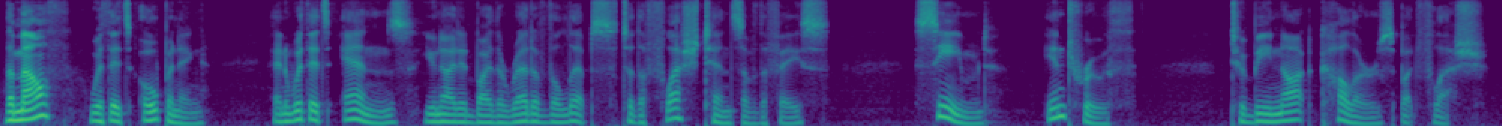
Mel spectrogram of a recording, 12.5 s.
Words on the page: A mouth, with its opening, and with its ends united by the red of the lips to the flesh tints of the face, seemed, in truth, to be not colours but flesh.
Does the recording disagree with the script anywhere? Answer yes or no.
yes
